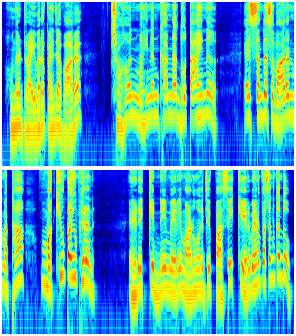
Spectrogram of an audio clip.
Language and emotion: Sindhi, disgusted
